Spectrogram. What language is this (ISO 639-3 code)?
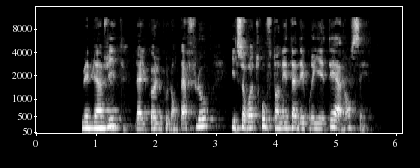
fra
